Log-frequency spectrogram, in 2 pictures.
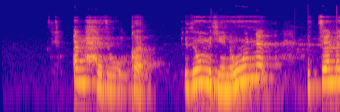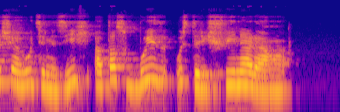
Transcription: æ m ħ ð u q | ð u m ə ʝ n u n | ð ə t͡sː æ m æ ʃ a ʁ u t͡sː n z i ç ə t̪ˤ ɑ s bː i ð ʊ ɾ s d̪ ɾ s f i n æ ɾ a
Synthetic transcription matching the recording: æ m ħ ð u q | ð u m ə ʝ n u n | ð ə t͡sː æ m æ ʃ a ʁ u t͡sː n z i ç ɑ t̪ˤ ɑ s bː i ð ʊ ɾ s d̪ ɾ ʃ f i n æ ɾ a

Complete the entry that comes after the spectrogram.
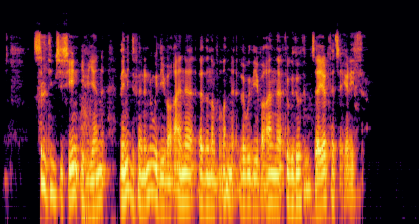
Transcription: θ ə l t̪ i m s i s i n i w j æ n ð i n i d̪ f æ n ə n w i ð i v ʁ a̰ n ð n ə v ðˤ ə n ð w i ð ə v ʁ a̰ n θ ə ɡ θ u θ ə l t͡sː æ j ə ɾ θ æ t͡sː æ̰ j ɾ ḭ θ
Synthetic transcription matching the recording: s ə l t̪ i m s i s i n i v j æ n ð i n i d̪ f æ n ə n w i ð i v ʁ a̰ n ð n ə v ðˤ ə n ð w i ð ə v ʁ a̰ n θ ə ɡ ð u θ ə l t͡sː æ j ə ɾ θ æ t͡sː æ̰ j ɾ ḭ θ

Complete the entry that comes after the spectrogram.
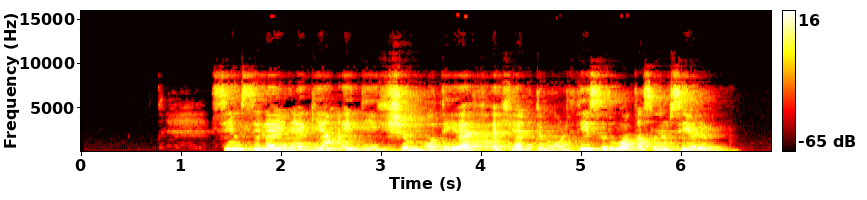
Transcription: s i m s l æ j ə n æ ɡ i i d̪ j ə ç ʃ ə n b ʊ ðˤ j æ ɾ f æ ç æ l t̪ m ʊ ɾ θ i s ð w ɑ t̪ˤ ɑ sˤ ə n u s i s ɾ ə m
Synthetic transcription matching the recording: s i m s l æ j ə n æ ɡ i i d̪ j ə ç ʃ ə m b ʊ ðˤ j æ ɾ f æ ç æ l t̪ m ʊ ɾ θ i s ð w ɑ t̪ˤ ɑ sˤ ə n u s i ɾ ə m

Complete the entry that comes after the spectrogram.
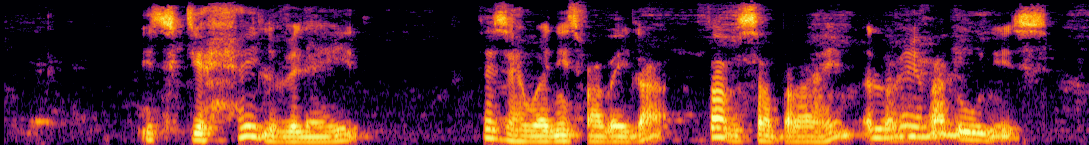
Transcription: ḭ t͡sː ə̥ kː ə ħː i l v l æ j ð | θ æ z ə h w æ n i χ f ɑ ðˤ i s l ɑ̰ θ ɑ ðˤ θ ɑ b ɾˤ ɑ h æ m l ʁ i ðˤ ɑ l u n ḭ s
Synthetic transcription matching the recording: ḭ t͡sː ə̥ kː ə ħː i l v l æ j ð | θ æ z ə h w æ n i θ f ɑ ðˤ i l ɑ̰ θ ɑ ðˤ s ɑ b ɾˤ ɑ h i m l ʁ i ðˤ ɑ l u n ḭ s

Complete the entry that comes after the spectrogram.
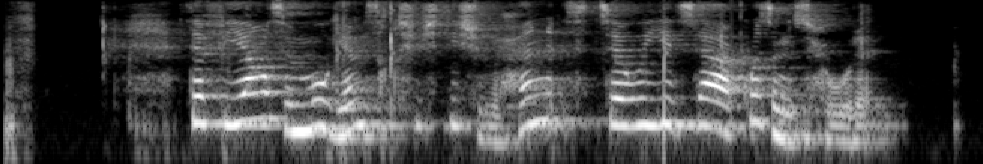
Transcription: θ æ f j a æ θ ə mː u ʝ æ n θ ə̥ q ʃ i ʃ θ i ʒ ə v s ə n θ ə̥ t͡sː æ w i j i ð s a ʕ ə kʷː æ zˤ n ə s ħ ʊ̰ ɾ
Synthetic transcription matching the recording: θ æ f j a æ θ ə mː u ʝ æ m θ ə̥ q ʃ i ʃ θ i ʃ ə v ħ ə n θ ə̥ t͡sː æ w i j i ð s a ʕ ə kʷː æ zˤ n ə s ħ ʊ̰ ɾ

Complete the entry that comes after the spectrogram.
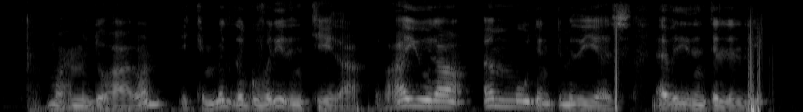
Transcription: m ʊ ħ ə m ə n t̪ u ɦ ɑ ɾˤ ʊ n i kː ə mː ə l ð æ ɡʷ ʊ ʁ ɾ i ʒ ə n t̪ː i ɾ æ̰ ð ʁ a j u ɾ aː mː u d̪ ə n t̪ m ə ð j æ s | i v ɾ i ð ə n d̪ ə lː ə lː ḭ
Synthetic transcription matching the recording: m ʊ ħ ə m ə n d̪ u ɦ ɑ ɾˤ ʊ n i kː ə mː ə l ð æ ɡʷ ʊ v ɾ i ð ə n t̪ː i ɾ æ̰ ð ʁ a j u ɾ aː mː u d̪ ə n t̪ m ə ð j æ s | æ v ɾ i ð ə n t̪ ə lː ə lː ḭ

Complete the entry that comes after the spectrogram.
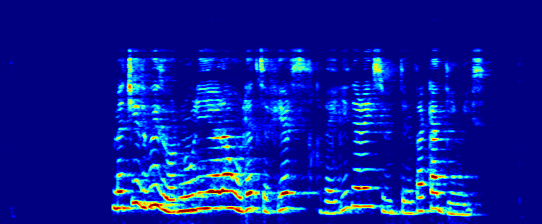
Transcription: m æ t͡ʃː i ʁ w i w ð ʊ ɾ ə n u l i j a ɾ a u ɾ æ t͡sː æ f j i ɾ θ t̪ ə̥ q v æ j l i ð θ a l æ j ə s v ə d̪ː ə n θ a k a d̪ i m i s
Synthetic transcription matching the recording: m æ t͡ʃː i ð w i ð ʊ ɾ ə n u l i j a ɾ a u l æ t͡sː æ f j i ɾ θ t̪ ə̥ q v æ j l i θ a ɾ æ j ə s v ə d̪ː ə n θ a k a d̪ i m i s

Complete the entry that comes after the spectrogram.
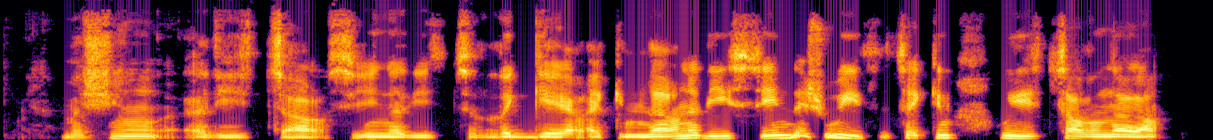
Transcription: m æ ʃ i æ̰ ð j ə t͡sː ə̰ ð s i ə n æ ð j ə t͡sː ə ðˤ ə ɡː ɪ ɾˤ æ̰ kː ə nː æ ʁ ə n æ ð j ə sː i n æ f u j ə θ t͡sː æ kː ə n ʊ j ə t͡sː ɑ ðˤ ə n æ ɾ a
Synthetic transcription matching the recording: m æ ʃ i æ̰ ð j ə t͡sː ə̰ ʁ s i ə n æ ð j ə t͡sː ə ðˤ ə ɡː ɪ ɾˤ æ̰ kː ə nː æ ʁ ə n æ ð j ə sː i n æ ʃ u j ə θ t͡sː æ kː ə n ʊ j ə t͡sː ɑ ðˤ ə n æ ɾ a

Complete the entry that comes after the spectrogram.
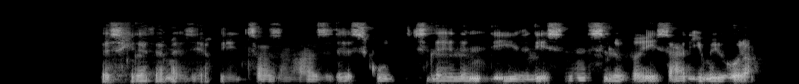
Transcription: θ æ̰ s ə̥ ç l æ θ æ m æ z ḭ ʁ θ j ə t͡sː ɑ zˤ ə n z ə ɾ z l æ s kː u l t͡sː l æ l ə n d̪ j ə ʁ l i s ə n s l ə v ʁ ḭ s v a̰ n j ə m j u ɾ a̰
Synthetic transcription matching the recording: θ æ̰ s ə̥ ç l æ θ æ m æ z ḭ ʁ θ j ə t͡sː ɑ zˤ ə n ʁ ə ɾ z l æ s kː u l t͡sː l æ l ə n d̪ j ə ð l i s ə n s l ə v ʁ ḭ s ʕ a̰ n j ə m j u ɾ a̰

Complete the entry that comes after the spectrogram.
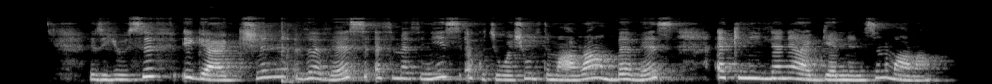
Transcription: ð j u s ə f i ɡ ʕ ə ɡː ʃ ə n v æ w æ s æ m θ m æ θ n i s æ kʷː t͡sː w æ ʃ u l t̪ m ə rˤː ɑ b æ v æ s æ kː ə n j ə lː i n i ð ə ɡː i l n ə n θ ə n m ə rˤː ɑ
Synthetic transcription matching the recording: ð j u s ə f i ɡ ʕ ə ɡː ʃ ə n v æ v æ s æ θ m æ θ n i s æ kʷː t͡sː w æ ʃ u l t̪ m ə rˤː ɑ b æ v æ s æ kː ə n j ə lː æ n i ʕ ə ɡː æ l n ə n s ə n m ə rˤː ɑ

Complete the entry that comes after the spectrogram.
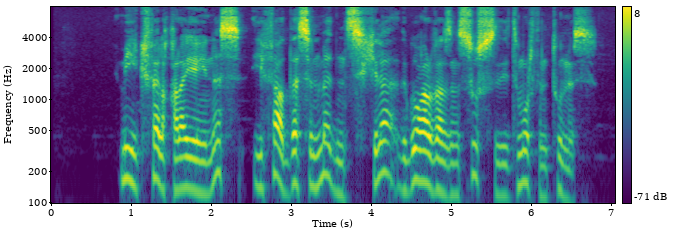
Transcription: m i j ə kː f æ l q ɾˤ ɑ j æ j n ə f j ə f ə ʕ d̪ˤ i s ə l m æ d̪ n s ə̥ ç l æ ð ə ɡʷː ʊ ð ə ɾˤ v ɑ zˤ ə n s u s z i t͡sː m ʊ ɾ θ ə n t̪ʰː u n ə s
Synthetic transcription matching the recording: m i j ə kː f æ l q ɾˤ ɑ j æ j n ə s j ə f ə ʁ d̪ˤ æ s ə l m æ d̪ n s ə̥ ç l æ ð ə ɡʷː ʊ ʁ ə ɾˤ v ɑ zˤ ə n s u s ð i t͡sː m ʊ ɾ θ ə n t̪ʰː u n ə s

